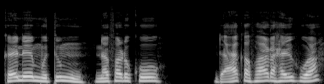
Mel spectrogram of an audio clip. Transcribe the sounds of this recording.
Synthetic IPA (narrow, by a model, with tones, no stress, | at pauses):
ka˦jneː˨mʊ˨tʊ˦˨mna˦ɸɐ˦ɽkʷoː˦ | da˨ʔa˦ka˨ɸaː˦ɽa˨ɦa˦jɦʊ˨waː˦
